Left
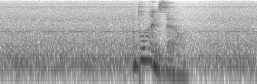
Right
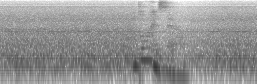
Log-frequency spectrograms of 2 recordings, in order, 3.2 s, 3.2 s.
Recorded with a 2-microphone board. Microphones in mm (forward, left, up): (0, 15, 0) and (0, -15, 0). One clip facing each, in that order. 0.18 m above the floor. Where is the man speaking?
30° left (ahead or behind), 2 m.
